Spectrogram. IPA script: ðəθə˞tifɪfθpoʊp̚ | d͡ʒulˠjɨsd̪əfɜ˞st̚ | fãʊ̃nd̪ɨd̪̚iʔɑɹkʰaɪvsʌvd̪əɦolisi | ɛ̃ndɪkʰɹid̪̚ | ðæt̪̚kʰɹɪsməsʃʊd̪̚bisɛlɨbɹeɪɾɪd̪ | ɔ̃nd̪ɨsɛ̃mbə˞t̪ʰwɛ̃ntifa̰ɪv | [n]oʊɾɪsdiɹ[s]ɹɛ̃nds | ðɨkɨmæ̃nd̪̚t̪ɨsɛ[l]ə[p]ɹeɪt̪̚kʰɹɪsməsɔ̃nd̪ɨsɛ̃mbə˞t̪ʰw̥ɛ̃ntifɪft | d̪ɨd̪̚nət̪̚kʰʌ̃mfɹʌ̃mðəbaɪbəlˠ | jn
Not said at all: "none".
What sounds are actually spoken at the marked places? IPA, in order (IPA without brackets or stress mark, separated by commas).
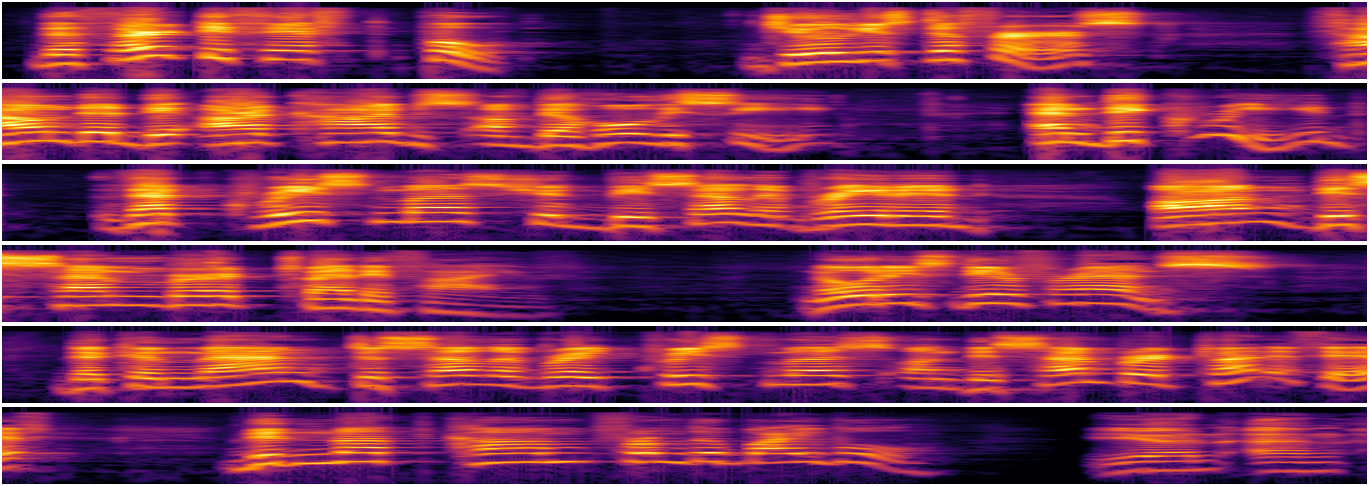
n, f, l, b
